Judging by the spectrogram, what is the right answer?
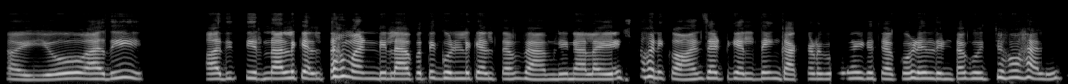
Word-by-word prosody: అయ్యో! 220 0 -3 0.4
అది, 255 +4 0 0.9
అది 260 +1 0 0.2
తిర్నాళ్ళకెళ్తామండి. 275 +2 +3
లేపోతే 255 +3 +2
గుళ్ళకేళ్తాం 270 -2 0
ఫ్యామిలీని 240 +1 0
అలా 240 0 0
యేసుకొని 295 +5 -1
కాన్సర్ట్‌ 255 +4 +1
కేళ్తే 260 0 +1
ఇంకక్కడ 255 -1 -1
గూడా 265 +2 -6
ఇక 275 - -2
చకోడీలు 270 +3 0
తింటా 260 0 -2
గూర్చోవాలి. 275 -1 -2
265 Hz, 95 wpm, -21 LUFS, 245-275 Hz, 0.9 s, తిర్నాళ్ళకెళ్తామండి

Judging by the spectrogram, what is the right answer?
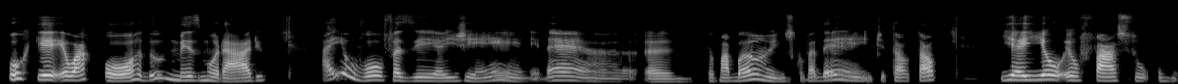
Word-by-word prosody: porque 455 - +1 0.2
eu 195 0 +5
acordo 180 - +1
no 240 -5 -5
mesmo 185 -1 -4
horário, 155 +4 +1 0.6
aí - - -5
eu 410 - -1
vou 195 0 0
fazer 165 -3 -3
a 155 - -4
higiene, 160 - -8
né, 190 -4 -2 0.6
hā, 130 0 -5 0.3
tomar 155 0 -3
banho, 175 -3 -2
escovar 165 +3 -9
dente 195 -3 -6
e - - -29
tal, 165 -1 -5
tal, 205 - +1 0.6
e 210 +3 +2
aí 205 0 +5
eu 220 -1 +5
eu 195 -1 0
faço 175 -2 +3
o 160 - -16
180 Hz, 135 wpm, -23 LUFS, 160-200 Hz, 0.6 s, eu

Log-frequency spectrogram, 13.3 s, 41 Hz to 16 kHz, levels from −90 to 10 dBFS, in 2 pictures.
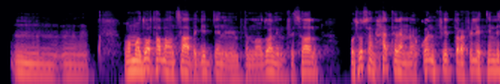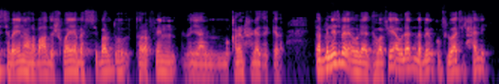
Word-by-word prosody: إمم، 90 -4 -4
إمم. 85 -1 -9 0.5
هو 105 - +4
موضوع 110 +3 +7
طبعًا 110 -5 +2
صعب 105 -1 +4
جدًا، 95 -2 -3
إن 75 -3 -5
في 75 +3 -10
موضوع 85 +6 0
الانفصال، 95 +3 0 0.4
خصوصًا 135 -1 0
حتّى 120 -3 0
لمّا 95 -3 +1
يكون 115 -2 -1
فيه 110 +3 -3
الطرفين 115 0 0
الاتنين 110 +1 -1
لسّه 110 0 -3
باقيين 105 +2 +2
على 95 -2 +1
بعض 95 +2 +1
شوية، 105 +1 +1
بس 100 -2 -5
برضه 105 +1 -1
الطرفين 105 -1 -4 0.2
يعني 85 -1 -3
مقرَّرين 85 +4 -5
حاجة 95 0 -4
زي 90 - -6
كده. - - -8 0.4
طَب 115 - +4
بالنسبة 180 +7 +7
للأولاد، 105 - +3
هو 95 +1 0
فيه 145 +10 0
أولاد 125 +1 +3
ما 125 - -1
بينكم 115 0 -4
في 105 - -19
الوقت 110 0 +2
الحالي؟ 120 +1 -5
100 Hz, 190 wpm, -26 LUFS, 90-110 Hz, 0.5 s, موضوع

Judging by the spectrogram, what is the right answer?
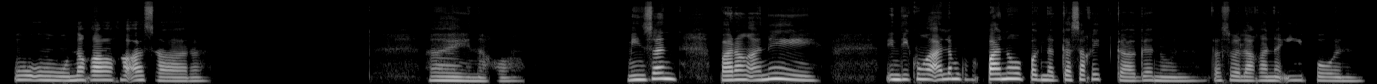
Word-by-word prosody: Oo, 195 -2 -1
nakakaasar. 200 -5 +1 2.3
Hay 180 -3 -1
naku! 160 0 -8 1.0
Minsan 245 +6 +4 0.5
parang 215 +2 +5
ano, 210 +5 +2
eh, 215 -8 +2 0.7
hindi 230 0 +3
ko 240 -1 +1
nga 225 - +5
alam 250 +3 +2
kung 220 -2 -14
pa'no 250 +1 +6
'pag 230 -1 -2
nagkasakit 210 +3 -2
ka 170 -2 -3
gano'n, 170 -2 -6
ta's 185 +1 -8
wala 180 -2 -2
ka 180 - -4
naipon? 170 -3 -6
195 Hz, 95 wpm, -24 LUFS, 175-220 Hz, 2.3 s, pa'no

